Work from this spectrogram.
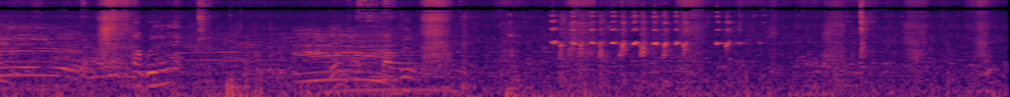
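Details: Fat cattle in Indonesia give two drawn-out moos early on, then voices and clattering sounds take over the rest of the stretch.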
